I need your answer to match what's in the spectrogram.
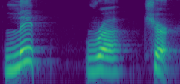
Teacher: But you can also say lit-ra-ture. So here we don't have the flap T because we drop one syllable.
